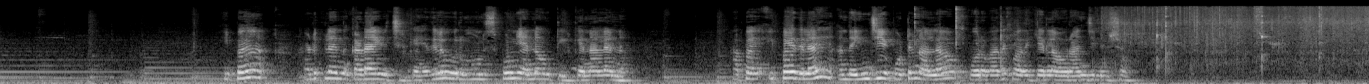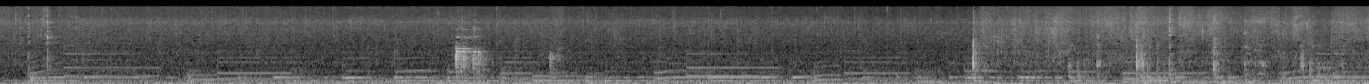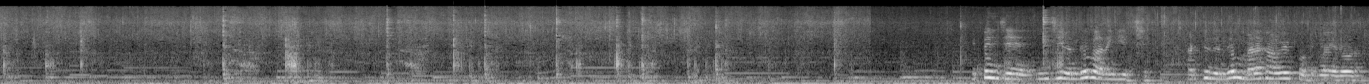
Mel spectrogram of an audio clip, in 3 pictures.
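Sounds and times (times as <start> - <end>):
ginger sizzling in oil: 11.0 - 41.0
spoon scraping and clicking on pan: 11.6 - 12.0, 12.6 - 13.3, 31.2 - 34.8.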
